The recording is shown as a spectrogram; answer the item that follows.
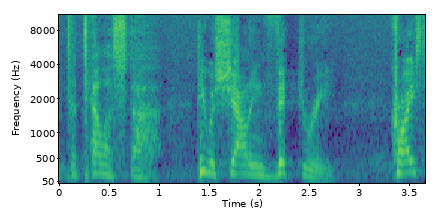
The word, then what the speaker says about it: tetelestai: Tetelestai.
